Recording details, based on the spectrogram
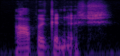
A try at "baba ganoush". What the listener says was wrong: You gotta put a bit of stink on that last syllable. Baba ganoush. Baba ganoush.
